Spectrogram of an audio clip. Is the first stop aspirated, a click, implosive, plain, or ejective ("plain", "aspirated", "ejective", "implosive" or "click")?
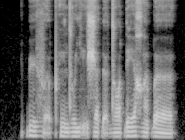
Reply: implosive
